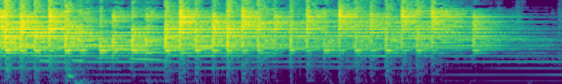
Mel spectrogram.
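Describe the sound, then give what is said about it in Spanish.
A clock tower carillon rings out loud, a rapid cascade of overlapping bell strikes with rich, sustained metallic tones that keep ringing after the strikes stop, sounding the quarters before the New Year's Eve midnight bell strikes. No one speaks. “Ese es el carillón.”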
